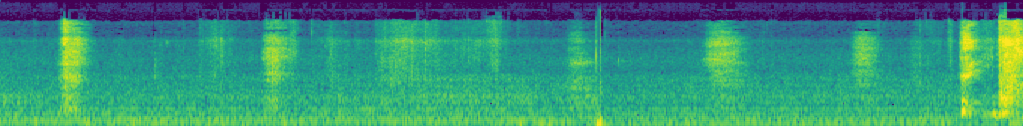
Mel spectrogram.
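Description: A run of several short, breathy sneeze-like bursts over steady room hum, with a louder burst at the end; a bout of repeated sneezing.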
